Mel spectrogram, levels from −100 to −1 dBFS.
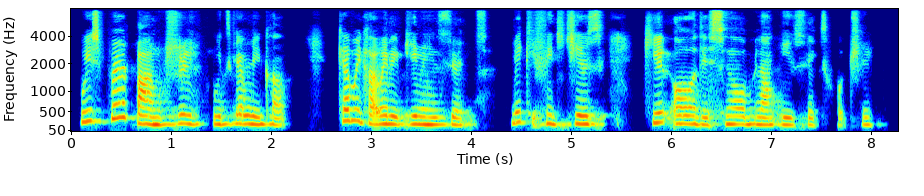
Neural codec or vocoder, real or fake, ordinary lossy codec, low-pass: codec, 16 kHz, 1 kbps, FreqCodec, larger model; fake; none; none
